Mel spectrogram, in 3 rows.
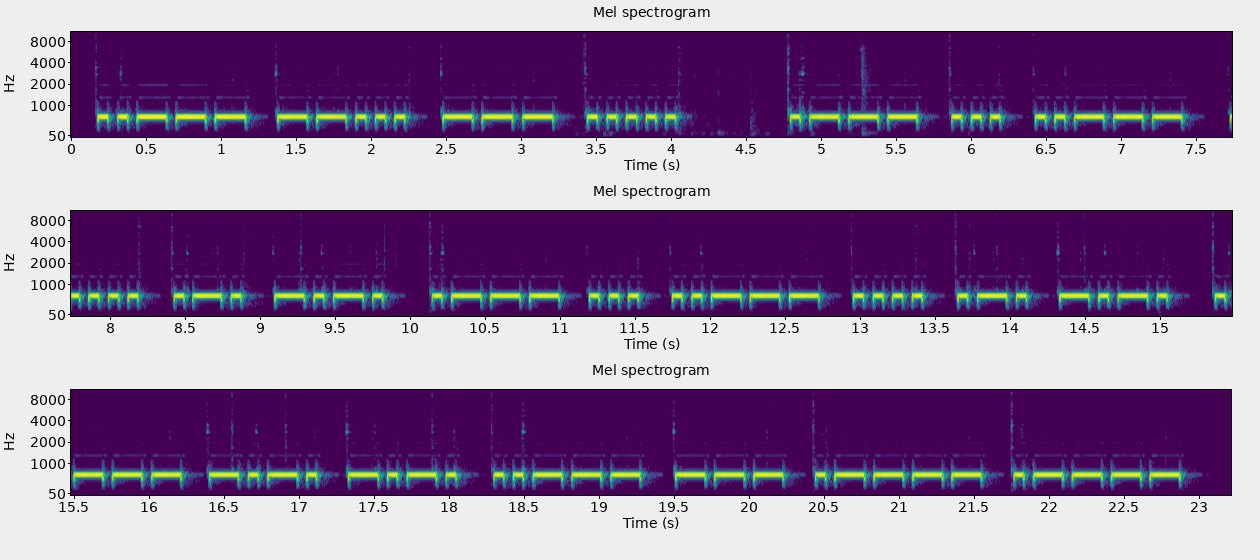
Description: Morse code, heard as a keyed tone, about 18 wpm, 650 Hz. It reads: 27O5 JS2HRC JS2HRC JCC 2O11
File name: jh8cbh / 2021cw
